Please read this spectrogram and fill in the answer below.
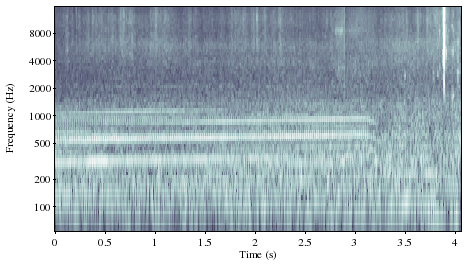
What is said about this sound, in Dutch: Zo hoor je dat motorgeluid. Zo, die driecilinder power.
